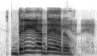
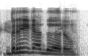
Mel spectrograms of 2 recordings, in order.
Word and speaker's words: Brigadeiro: And she says, Benjano? Am I saying that right? – No. No? I don't even know what that is. – Let me spell it for you. B. Okay. – Brigadeiro. – Yes, there we go. G-A-D-E-I-R. All right, say it again. – Brigadeiro.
